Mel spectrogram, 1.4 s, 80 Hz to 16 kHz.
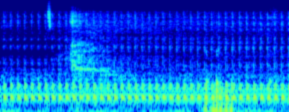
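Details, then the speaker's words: Chinese 2 kW Webasto-style diesel air heater starting on a programmed timer: steady mid-pitched hum with rapid purring flutter from the fan motor, noisy at startup and expected to calm down afterward; motor noise not yet fixed. "donc je n'ai toujours pas rectifié le lui dise ce moteur donc elle fait du bruit au début après ça va se calmer"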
